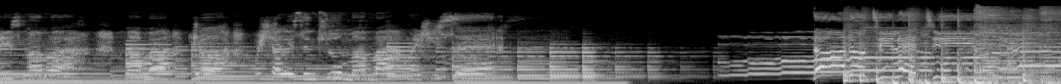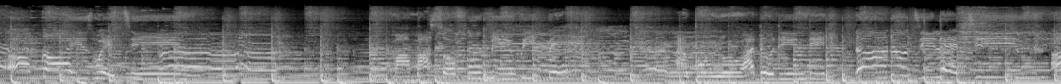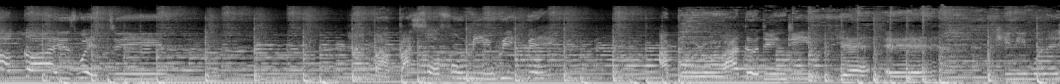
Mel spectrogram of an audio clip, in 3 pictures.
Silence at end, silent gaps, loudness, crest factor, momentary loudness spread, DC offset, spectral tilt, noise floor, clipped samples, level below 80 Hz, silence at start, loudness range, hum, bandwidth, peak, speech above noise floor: 0 s; none; -12 LUFS; 12 dB; 7 LU; under 0.1%; -5 dB/octave; -41 dBFS; under 0.1%; -18 dBFS; 0 s; 5 LU; none; 16.5 kHz; 0 dBFS; 28 dB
